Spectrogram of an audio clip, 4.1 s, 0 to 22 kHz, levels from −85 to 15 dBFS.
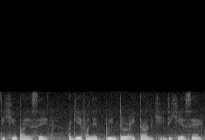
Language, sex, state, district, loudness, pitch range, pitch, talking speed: Nagamese, female, Nagaland, Kohima, -16 LUFS, 170-190 Hz, 175 Hz, 145 wpm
